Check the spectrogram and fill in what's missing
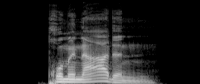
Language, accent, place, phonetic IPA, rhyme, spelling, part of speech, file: German, Germany, Berlin, [pʁoməˈnaːdn̩], -aːdn̩, Promenaden, noun, De-Promenaden.ogg
- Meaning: plural of Promenade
